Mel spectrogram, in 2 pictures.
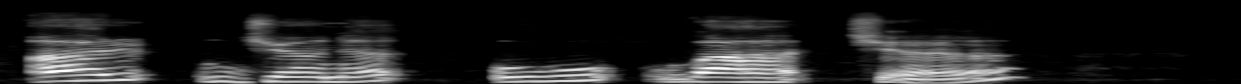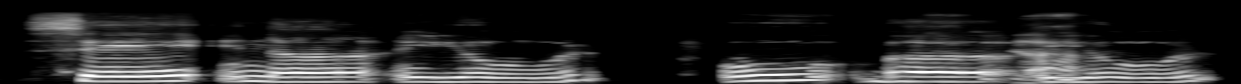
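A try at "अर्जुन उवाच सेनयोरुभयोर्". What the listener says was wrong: The U there is a soft U. So not U, not uvāca, not ubhayor. It'll be uvāca. Ubhayor.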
